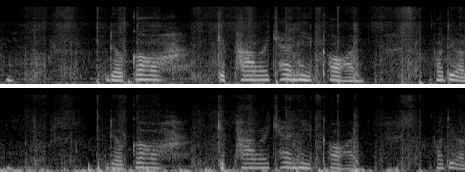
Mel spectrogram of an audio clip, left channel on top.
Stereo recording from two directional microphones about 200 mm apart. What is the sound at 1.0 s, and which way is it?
Speech, centre (ahead or behind).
